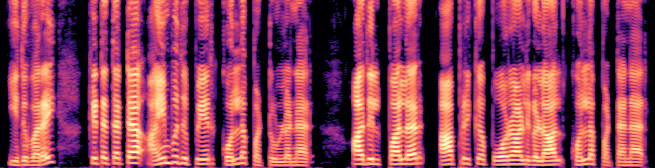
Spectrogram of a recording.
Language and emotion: Tamil, neutral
